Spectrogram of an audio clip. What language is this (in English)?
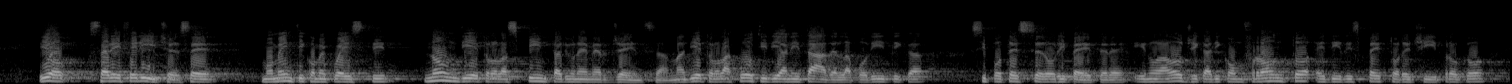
Italian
